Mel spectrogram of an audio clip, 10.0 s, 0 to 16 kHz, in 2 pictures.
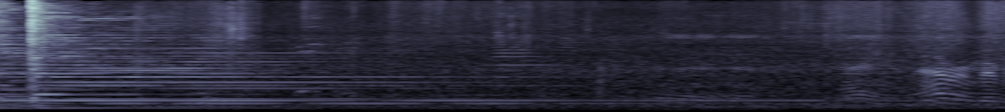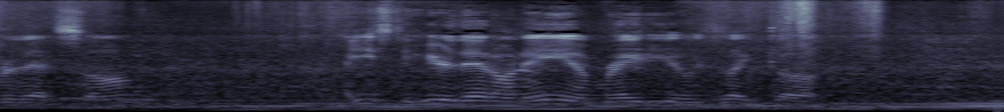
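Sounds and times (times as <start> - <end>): motorcycle engine rumble: 0.0 - 10.0
person talking: 3.3 - 5.9.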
